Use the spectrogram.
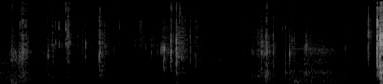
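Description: Scissors snipping through paper card pieces for a handmade winter friends card, crisp crinkly cuts arriving in short irregular bursts with pauses between, close and fairly quiet, without talk.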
